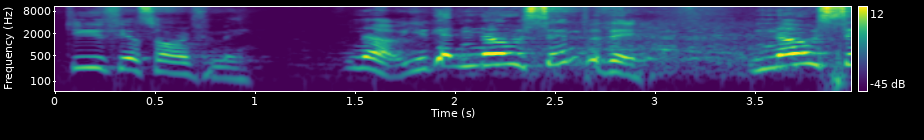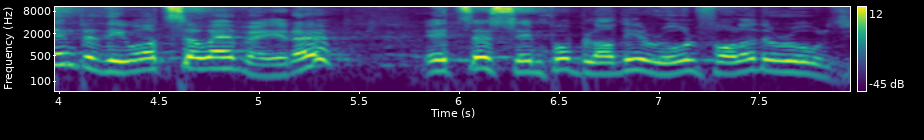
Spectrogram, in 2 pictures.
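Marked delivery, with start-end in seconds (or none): 1.4-7.9 mock Norwegian rebuking him, loud and stern; mock-stern scolding. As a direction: play the stern rule-keeper.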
